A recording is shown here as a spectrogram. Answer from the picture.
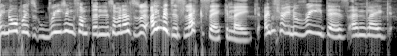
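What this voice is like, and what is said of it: Usual voice. Nothing is said of it.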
